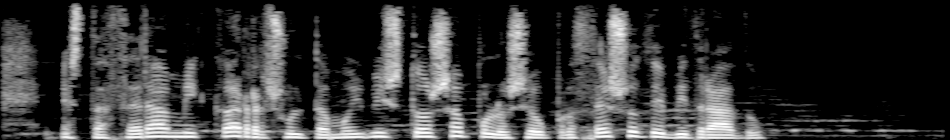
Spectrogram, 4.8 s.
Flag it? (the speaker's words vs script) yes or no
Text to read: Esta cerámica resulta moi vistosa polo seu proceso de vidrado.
no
